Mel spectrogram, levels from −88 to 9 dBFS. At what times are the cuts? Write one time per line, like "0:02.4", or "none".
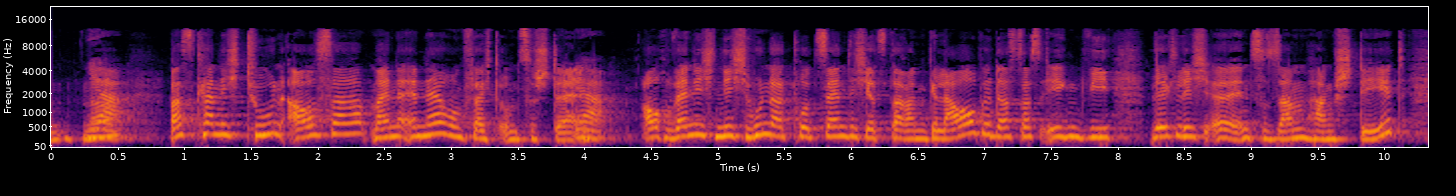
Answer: none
